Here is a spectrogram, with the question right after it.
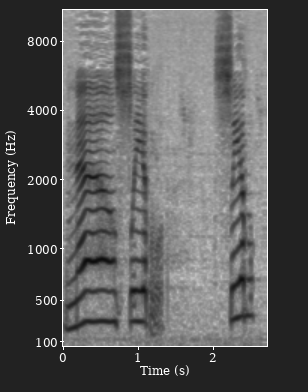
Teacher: Nasir Sir rnya dibaca secara tarqik karena r-nya disukunkan dan kebetulan huruf sebelum ro sukun adalah kasrah sehingga r-nya tipis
